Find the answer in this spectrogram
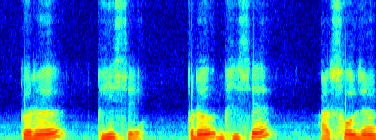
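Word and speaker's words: previše: yellow যে প্রবিশে সোলজেন এটা উচ্চারণ হচ্ছে পি আর ইভি আই এসই প্রভিস প্রভিস আর সোলজেন তো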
